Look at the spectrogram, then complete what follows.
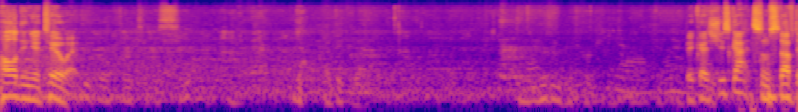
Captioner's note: laugh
